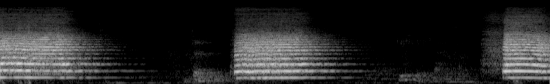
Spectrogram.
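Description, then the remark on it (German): A night watchman's signal horn sounds three loud, sustained blasts with a rich, brassy mid-pitched tone as a test alarm. Each blast swells then fades, with short quiet gaps between, and the third is cut off. “Der hat eine Öllampe dabei und ein Signalhorn.”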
